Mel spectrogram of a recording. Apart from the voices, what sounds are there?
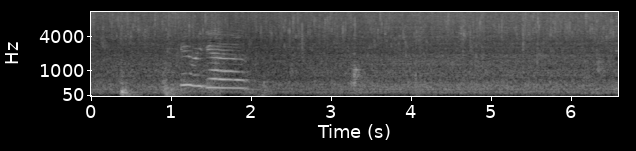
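water poured over a pet monkey during a bath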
